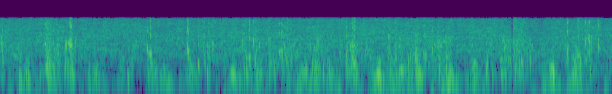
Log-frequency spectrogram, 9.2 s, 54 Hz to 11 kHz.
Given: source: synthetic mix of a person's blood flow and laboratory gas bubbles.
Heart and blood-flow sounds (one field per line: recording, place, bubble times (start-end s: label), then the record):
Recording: Doppler ultrasound of blood flow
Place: precordium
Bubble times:
0.00-0.12 s: bubbles
0.57-1.18 s: bubbles
1.91-2.04 s: bubbles
2.17-2.33 s: bubbles
2.77-3.24 s: bubbles
3.60-3.92 s: bubbles
4.01-4.44 s: bubbles
4.63-4.95 s: bubbles
5.17-5.38 s: bubbles
5.79-5.99 s: bubbles
6.10-6.81 s: bubbles
7.26-8.01 s: bubbles
8.46-8.90 s: bubbles
8.94-9.02 s: bubbles
From the record:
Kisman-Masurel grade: 342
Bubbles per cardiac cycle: rolling drumbeat, 9 or more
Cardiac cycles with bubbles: 100%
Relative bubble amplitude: moderate (0.250 to 0.450)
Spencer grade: 3 (all of the cardiac periods contain showers or single bubble signals, but not dominating or overriding the cardiac motion signals)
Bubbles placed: only in the low amplitude regions of the cardiac cycle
